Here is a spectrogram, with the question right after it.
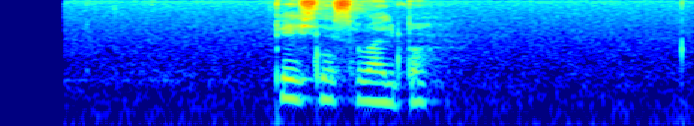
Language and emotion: Russian, neutral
